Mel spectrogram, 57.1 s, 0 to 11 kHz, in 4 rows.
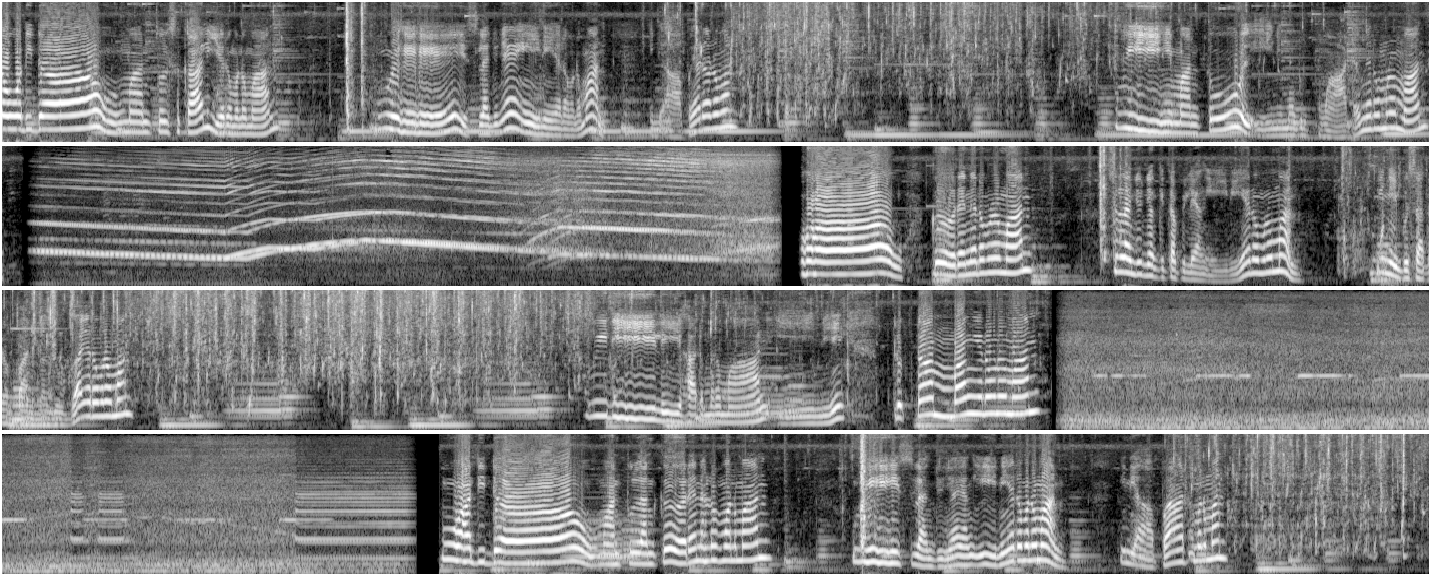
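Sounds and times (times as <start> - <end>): fire engine siren wailing: 14.5 - 22.1, 39.1 - 47.0
reversing alarm beeping: 39.2 - 47.0
horn honking: 39.3 - 47.0.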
